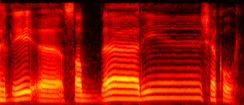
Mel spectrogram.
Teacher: عندنا هنا التنوين وبعده حرف الشين، شين من حروف الإخفاء، فهنا الإخفاء ويكون هذا الإخفاء بغنة، غنة مقدارها حركتين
